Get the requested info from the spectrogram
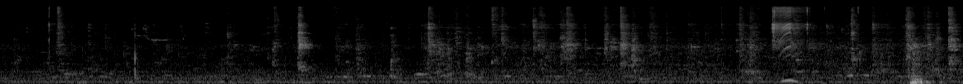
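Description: Macaques eating rambutans and watermelon: scattered small clicks, cracks and rustles of fruit rind being handled and bitten, with a short rustle just before the end and a few low thumps right at the end.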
